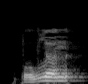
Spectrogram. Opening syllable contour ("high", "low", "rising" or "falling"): rising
